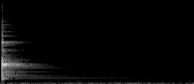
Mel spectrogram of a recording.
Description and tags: violin pizz vib A#4
violin pizzicato vibrato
